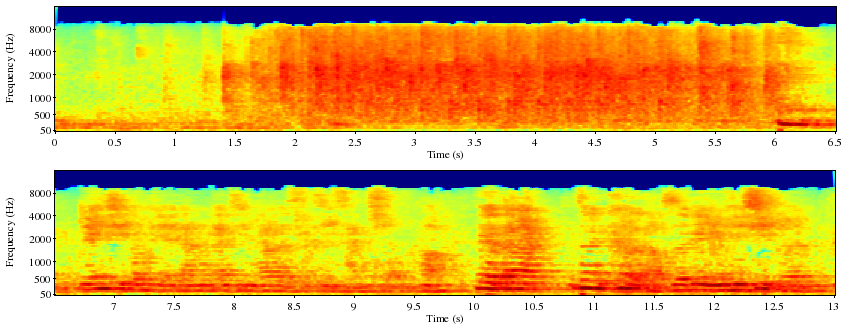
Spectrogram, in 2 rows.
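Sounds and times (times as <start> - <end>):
audience applause: 1.2 - 6.1.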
